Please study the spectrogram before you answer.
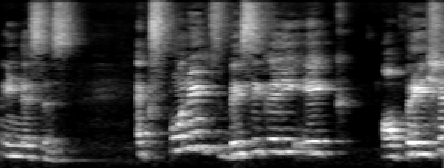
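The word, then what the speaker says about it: indices: Exponents को इंडेसेस भी कहा जाता है, कई बार इसको लोग मिसप्रोनाउंस करते हैं इंडाइसिस, बट वो है इंडेसेस।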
